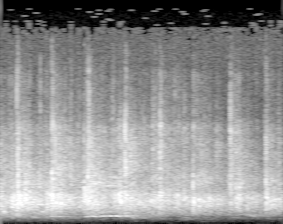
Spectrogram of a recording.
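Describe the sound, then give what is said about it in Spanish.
Sustained applause for the Lord during a church sermon, a dense steady patter of many hands clapping with brief louder bursts, continuing evenly throughout with no clear speech over it. “Fuerte ese aplauso para el Señor, hermano.”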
